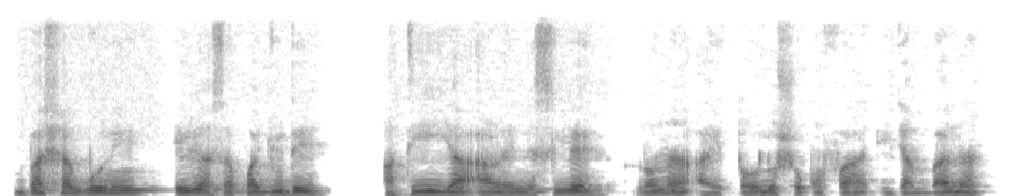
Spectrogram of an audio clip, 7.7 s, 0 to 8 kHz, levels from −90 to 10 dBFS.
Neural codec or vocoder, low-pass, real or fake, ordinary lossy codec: none; 7.2 kHz; real; none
